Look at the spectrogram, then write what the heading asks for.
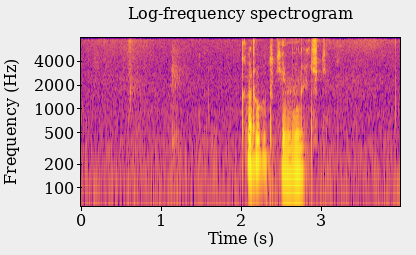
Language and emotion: Russian, sad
